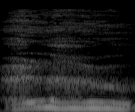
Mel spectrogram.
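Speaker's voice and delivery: layered multi-pitch creature voice from throat, drawn out. Voicing a creature that answers the player characters: creature speaking in multiple pitches at once. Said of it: "in kind of multiple pitches all at once".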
